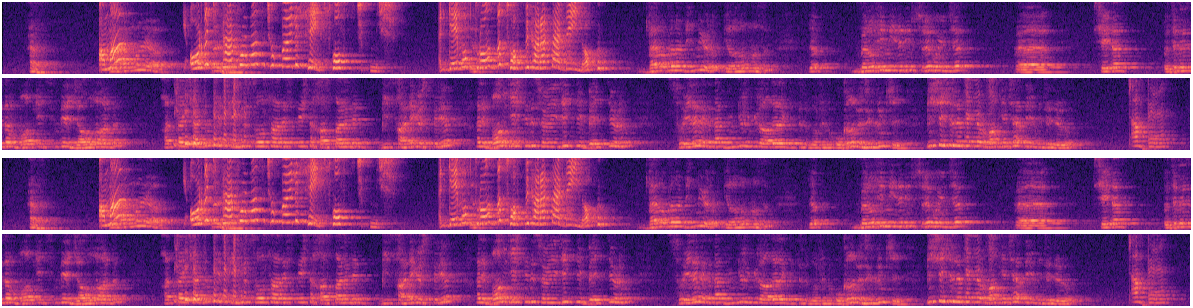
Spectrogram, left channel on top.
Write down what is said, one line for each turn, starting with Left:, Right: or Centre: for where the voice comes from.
Right: Heh.
Left: Ama
Right: Ya ben var ya...
Left: Oradaki
Right: Söyle
Left: performansı
Right: sana.
Left: çok böyle şey soft çıkmış. Hani Game of
Right: Ya
Left: Thrones'da soft bir karakter değil o.
Right: ben o kadar bilmiyorum. Yalan olmasın. Ya ben o filmi izlediğim süre boyunca e, şeyden ötenaziden vazgeçsin diye yalvardım. Hatta
Left: <laughs>
Right: kendimce filmin son sahnesinde işte hastanede bir sahne gösteriyor. Hani vazgeçtiğini
Left: Hı hı,
Right: söyleyecek diye bekliyorum. Söylemedi. Ben hüngür hüngür ağlayarak bitirdim o filmi. O kadar üzüldüm ki. Bir şekilde tekrar
Left: Evet.
Right: vazgeçer diye ümit ediyordum.
Left: Ah be.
